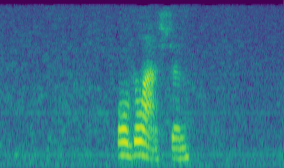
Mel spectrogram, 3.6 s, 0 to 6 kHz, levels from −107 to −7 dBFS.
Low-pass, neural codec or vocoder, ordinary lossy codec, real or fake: 5.4 kHz; none; AAC, 24 kbps; real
